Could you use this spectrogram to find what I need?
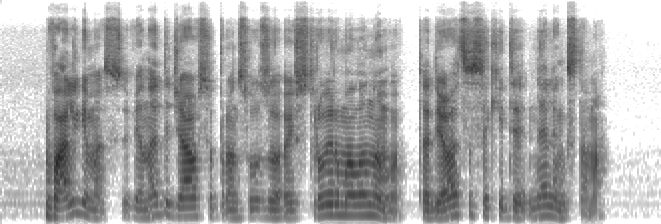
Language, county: Lithuanian, Kaunas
